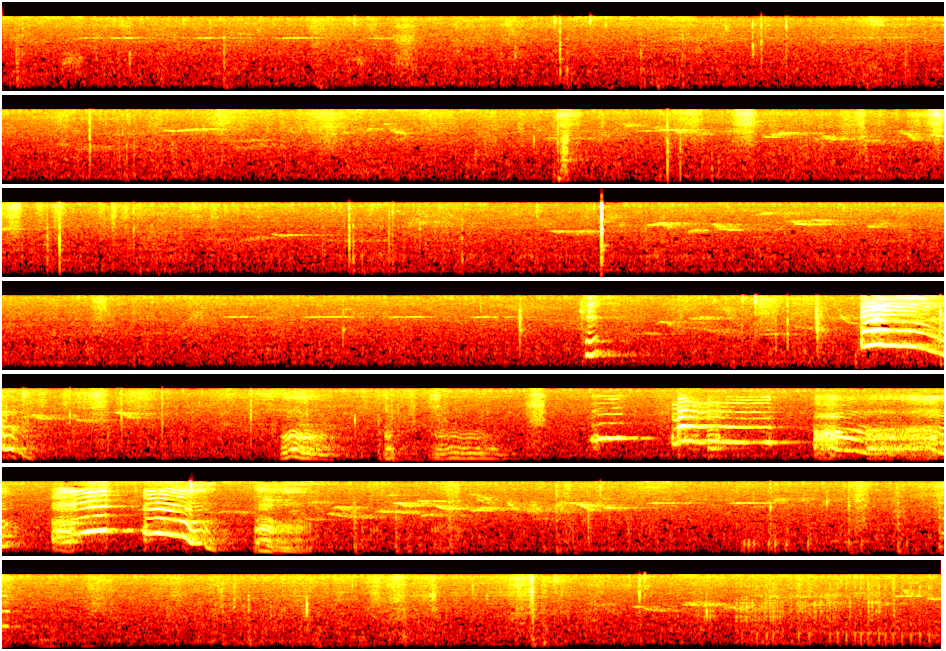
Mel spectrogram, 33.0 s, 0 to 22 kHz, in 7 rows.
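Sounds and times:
faint rustling: 0.0 - 12.2, 17.4 - 22.3, 24.5 - 32.9
puppies whimpering and squealing: 18.4 - 19.1, 20.2 - 25.3.

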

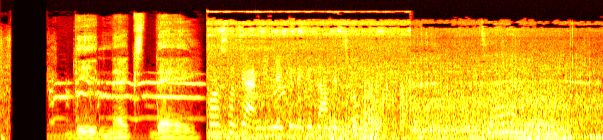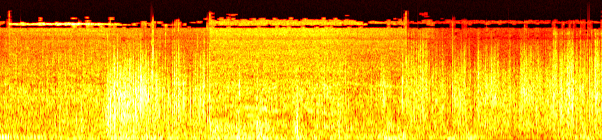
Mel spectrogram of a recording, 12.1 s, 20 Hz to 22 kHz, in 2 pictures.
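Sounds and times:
wind buffeting microphone: 2.2 - 4.2, 4.8 - 12.0
engine and tyre rumble: 2.2 - 12.0.

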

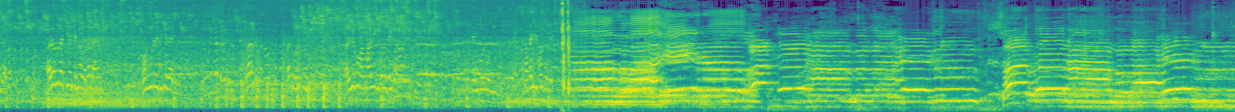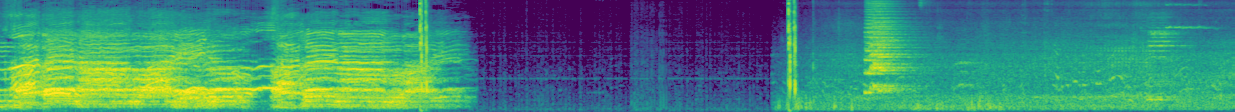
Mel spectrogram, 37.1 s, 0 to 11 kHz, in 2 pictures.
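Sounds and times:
group singing a hymn: 6.5 - 25.7.

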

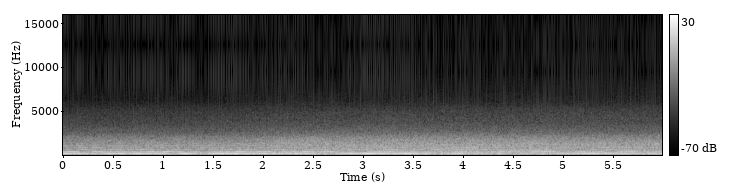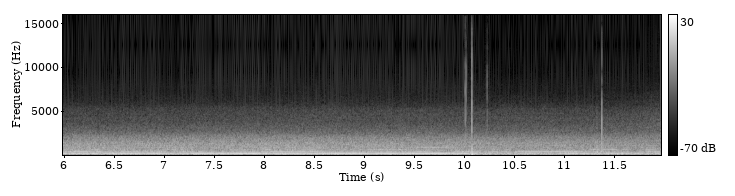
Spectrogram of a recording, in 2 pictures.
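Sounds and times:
turbine running: 0.0 - 11.9
sharp clicks: 10.0 - 10.3.

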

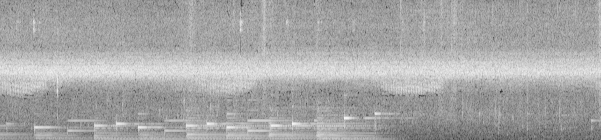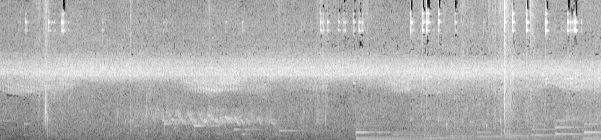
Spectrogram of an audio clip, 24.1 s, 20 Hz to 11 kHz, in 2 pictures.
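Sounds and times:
high-pitched insect chorus: 0.0 - 24.0
small clicks: 21.9 - 23.7.

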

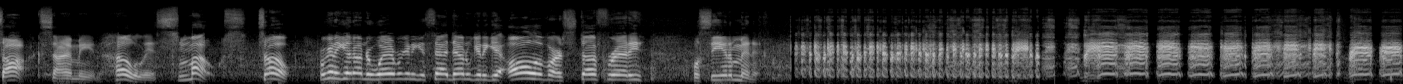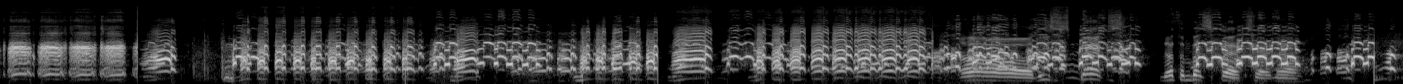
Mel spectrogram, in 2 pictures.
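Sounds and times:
goose calls honking: 7.9 - 28.0.

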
